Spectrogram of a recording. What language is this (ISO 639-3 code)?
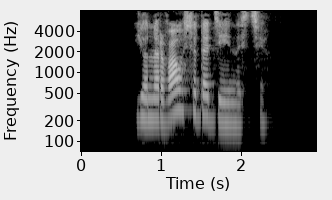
bel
